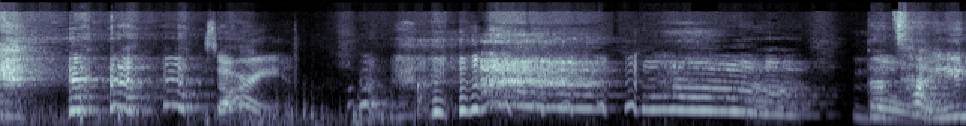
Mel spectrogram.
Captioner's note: laughing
